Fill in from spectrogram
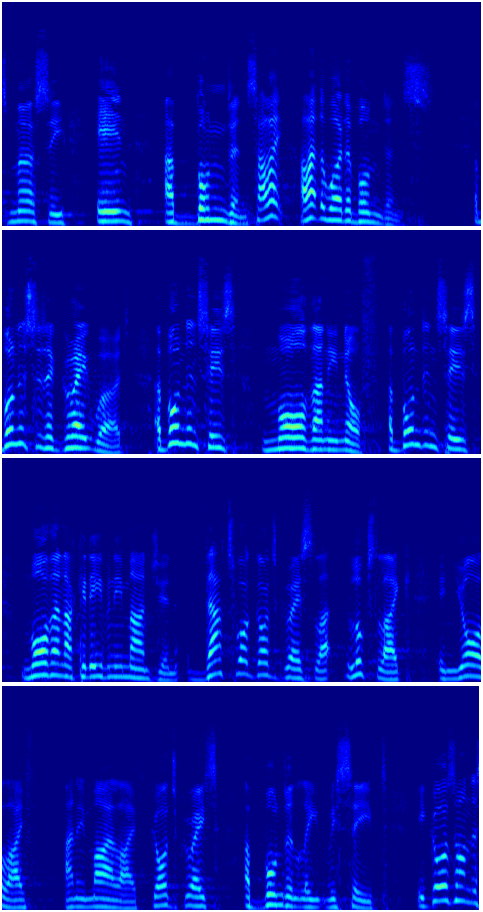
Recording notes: Recorded live at Life Church on Sunday 3rd July 2016.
